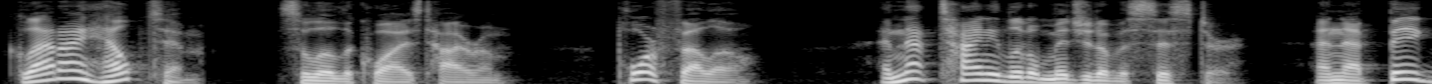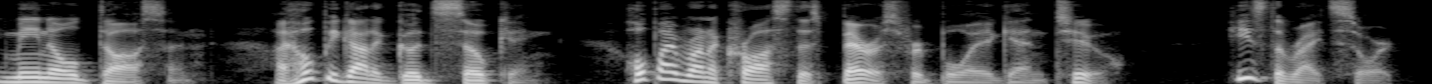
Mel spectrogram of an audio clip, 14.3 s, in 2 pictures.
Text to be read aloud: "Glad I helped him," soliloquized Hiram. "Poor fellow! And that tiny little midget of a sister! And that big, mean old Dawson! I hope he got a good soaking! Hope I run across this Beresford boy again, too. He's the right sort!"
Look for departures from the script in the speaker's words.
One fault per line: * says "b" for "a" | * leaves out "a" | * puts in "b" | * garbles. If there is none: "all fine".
all fine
